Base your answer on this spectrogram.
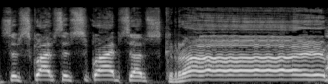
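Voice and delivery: loud, high chant building to a long held last word; hyped-up subscribe call. Pretend. Host urging viewers to subscribe, hyped and loud. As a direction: belt it out, stretching the final one.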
